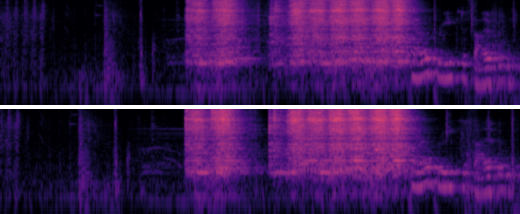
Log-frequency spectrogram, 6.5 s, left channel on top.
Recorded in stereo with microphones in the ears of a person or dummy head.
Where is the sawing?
65° right (ahead or behind), 3 m.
